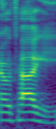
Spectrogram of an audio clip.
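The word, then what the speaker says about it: Otaegui: The guy that you won the money on this week, Otagi. Is that how you say it? Adrian Otagi, yeah, and he's been crazy form.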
